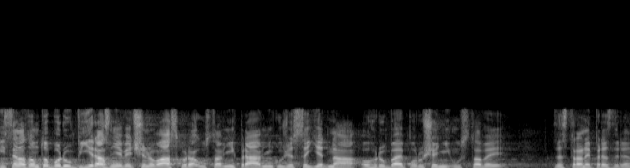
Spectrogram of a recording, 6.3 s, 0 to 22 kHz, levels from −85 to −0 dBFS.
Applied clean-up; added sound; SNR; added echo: none; none; none; none.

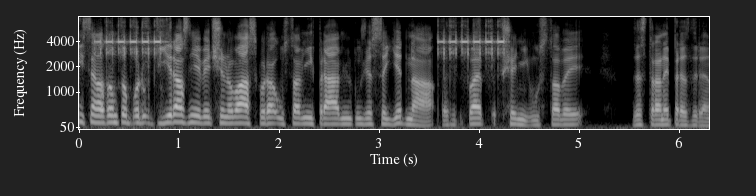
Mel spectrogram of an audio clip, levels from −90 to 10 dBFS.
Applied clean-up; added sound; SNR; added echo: neural diffusion model UNIVERSE++.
